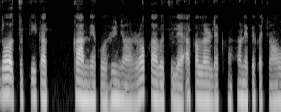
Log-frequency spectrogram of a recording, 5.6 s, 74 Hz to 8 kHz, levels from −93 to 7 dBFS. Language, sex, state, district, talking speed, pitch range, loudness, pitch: Rengma, female, Nagaland, Kohima, 235 wpm, 115-135 Hz, -21 LUFS, 125 Hz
